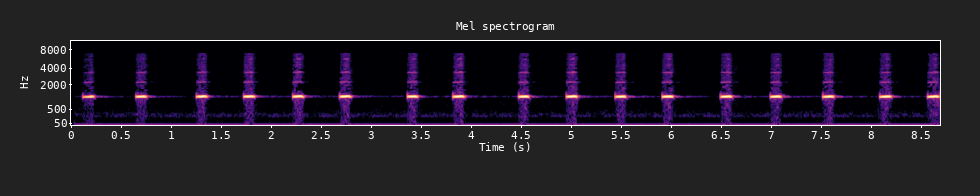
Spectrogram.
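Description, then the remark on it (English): A very small owl gives its distinctive call of steady, repeated single whistled notes at one mid pitch, about two per second, like a reversing vehicle's beeping alarm. No talking. “And I've always called it the backup bird. If you listen to the sound, I'm sure you'll understand why.”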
